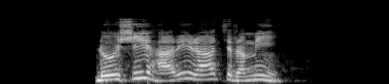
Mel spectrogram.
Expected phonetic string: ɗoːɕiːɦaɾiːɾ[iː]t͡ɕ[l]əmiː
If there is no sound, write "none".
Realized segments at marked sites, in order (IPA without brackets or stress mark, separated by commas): aː, ɾ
